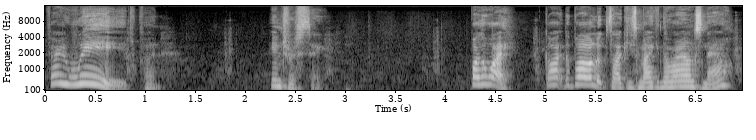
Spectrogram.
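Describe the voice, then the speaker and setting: A woman's voice: fairly high pitch, big pitch swings, moderate pace. A woman playing a sceptical, down-to-earth blacksmith in a fantasy audio drama, dry and blunt. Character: sceptical, wry female blacksmith, down-to-earth tavern patron.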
